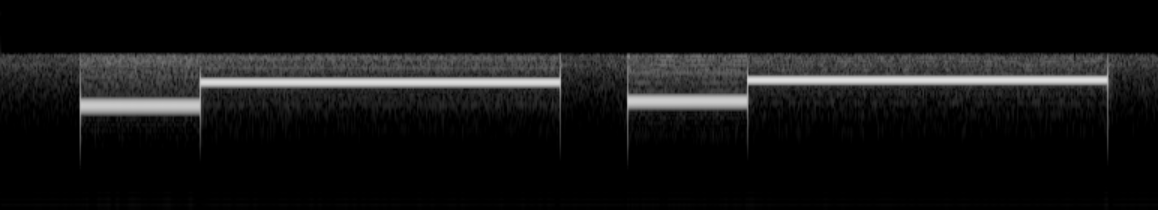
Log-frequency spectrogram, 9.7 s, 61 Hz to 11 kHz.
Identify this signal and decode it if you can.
Two-tone page, heard as a one-second tone, then a three-second tone, about 810 then 1430 Hz, about 900 then 1500 Hz. It is heard from 0.7 to 9.2 s.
